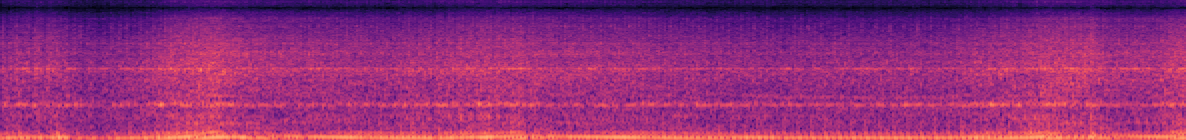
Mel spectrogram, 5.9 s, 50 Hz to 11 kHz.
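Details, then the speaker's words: 1980 Honda CB400 T Hawk twin after restoration (carbs rebuilt, oil changed), first run on choke with fuel bottle; steady even idle with smooth throttle blips, no knocks or rattles, running nicely and healthy. "it's so awesome to hear this bike run I don't hear any bad noises with it it sounds like it's running nicely"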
